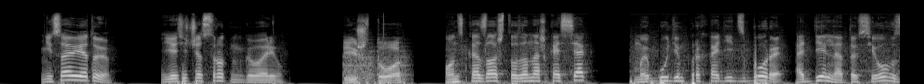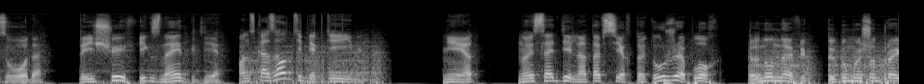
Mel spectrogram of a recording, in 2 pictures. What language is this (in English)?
Russian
